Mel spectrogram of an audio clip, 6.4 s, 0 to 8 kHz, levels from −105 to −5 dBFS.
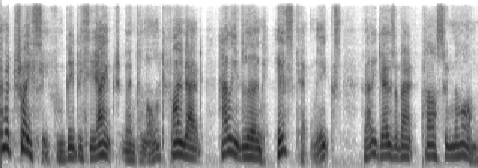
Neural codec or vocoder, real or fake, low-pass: codec, 32 kHz, 1.9 kbps, SNAC; fake; 7.2 kHz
